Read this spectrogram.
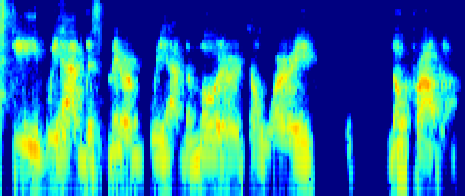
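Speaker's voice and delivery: soft, rough, raspy, deep scratchy voice. Retelling a man's reply to the speaker, in a deep, scratchy voice. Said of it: "he had this deep, scratchy voice".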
